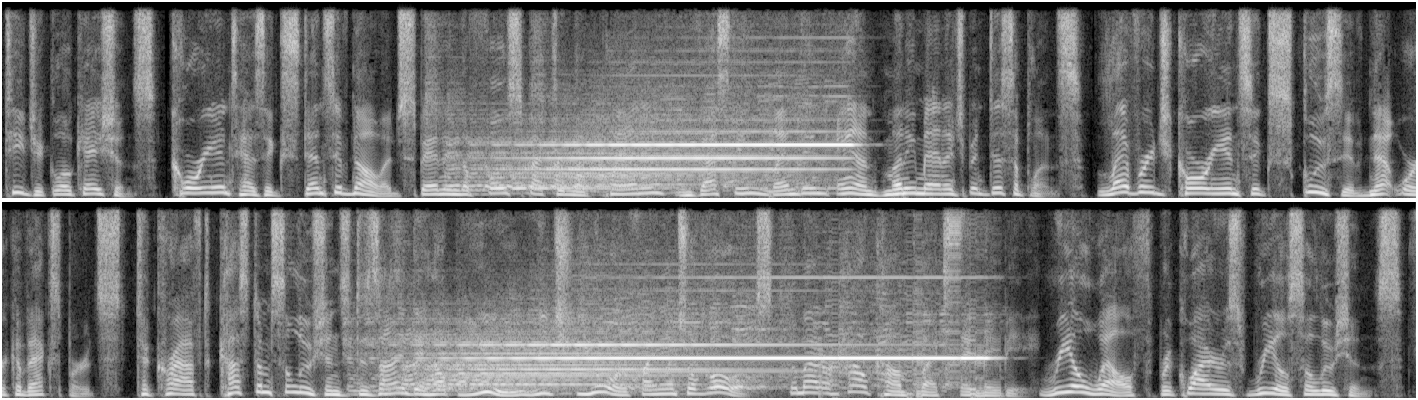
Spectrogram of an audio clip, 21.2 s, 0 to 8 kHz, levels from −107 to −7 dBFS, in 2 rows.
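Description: Speech carried over a call path, with nothing above 8 kHz, which points to a wideband codec such as G.722. A feedback howl builds from 3.17 to 6.82 s and again from 13.17 to 18.41 s. Each time, the loop between a loudspeaker and a microphone in the same room gains level on every trip, so the sound narrows to a tone of around 2 kHz and then around 1.5 kHz, pulsing roughly every 0.15 s and peaking about 8 dB above the speech. Short concealed packet loss appears as brief smears at 6.66, 6.96, 16.73 and 16.83 s, each lasting 35 to 62 ms. At these points audio arrived too late for the decoder, and the receiver extended the preceding sound before blending back. From 17.40 to 18.11 s, repeated packet loss produces a choppy, robotic stretch. Six gaps, the longest 71 ms, are patched in quick succession, so about a third of that span is synthesized rather than received.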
